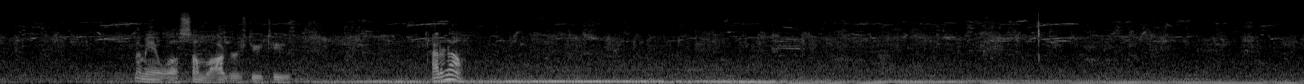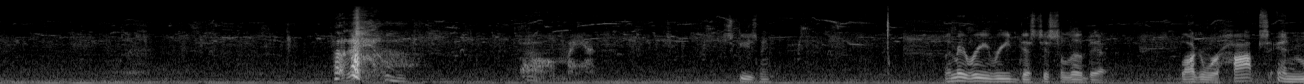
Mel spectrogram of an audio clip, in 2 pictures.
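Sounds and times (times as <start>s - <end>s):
low outdoor hum: 0.0s - 26.0s
small birds chirping: 0.0s - 26.0s
person burping: 16.4s - 17.2s.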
